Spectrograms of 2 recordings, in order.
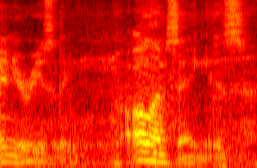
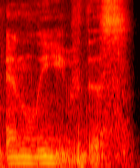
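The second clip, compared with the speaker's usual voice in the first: whispering; 3 semitones lower, 9 dB quieter than usual. Acted. Player whispering in character.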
